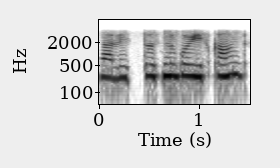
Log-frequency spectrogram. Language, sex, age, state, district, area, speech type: Hindi, female, 18-30, Uttar Pradesh, Azamgarh, rural, conversation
